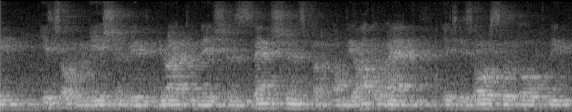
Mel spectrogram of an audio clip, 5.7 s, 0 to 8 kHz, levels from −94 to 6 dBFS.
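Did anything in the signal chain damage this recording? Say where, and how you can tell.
No, nothing stood out on listening that would point to damage at any stage of the signal chain.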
